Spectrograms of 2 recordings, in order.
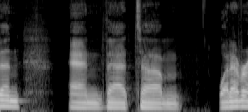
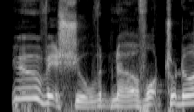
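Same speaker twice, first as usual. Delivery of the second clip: fancy tough guy. Retold or imitated. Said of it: "all fancy and tough".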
